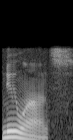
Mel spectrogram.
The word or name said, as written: nuance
